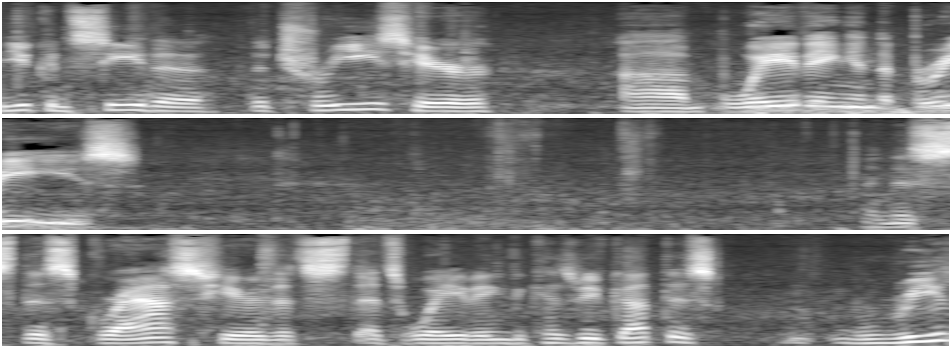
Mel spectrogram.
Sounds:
speech

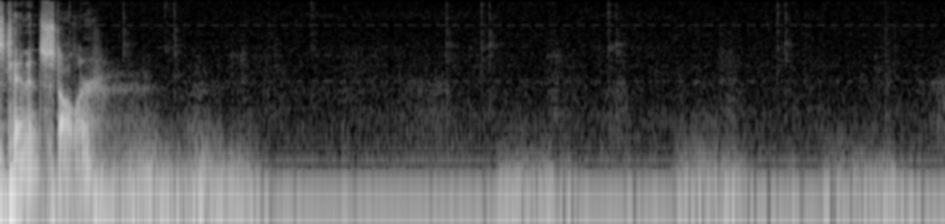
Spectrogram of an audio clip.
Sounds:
speech

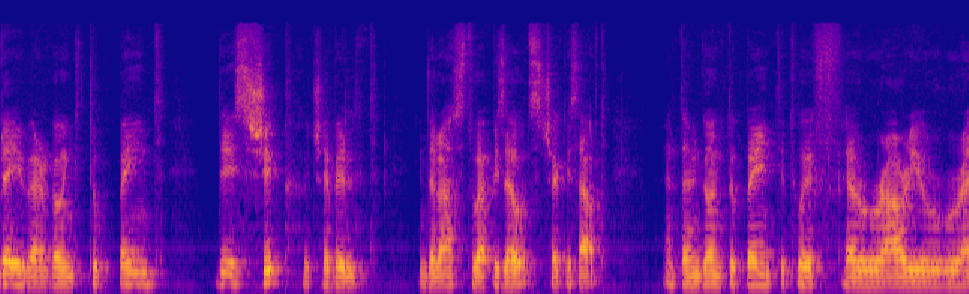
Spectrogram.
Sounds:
speech

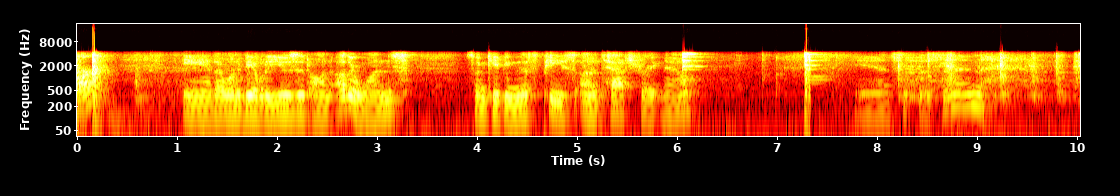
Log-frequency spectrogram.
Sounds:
speech

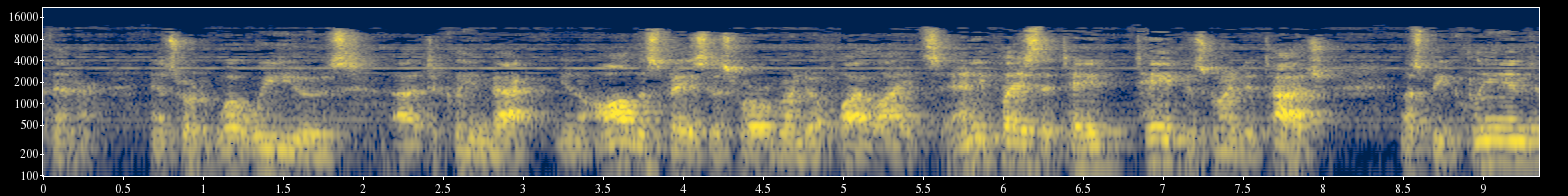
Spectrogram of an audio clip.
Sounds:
speech

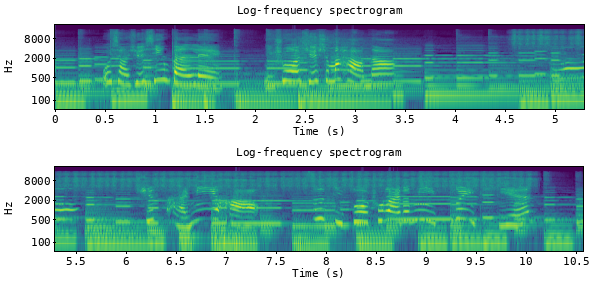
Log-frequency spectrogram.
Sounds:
music for children
speech
music

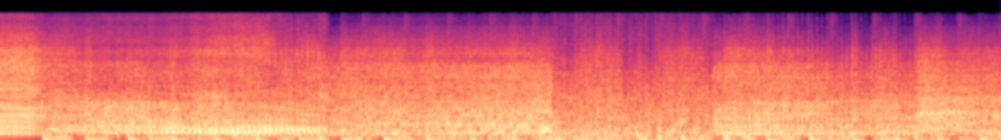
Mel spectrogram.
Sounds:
wind noise (microphone)
wind

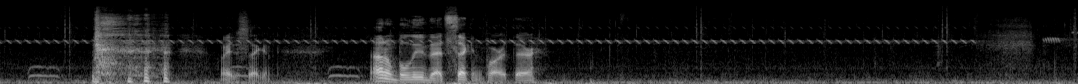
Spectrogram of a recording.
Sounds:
speech

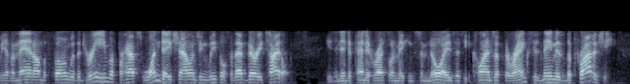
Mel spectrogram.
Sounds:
speech

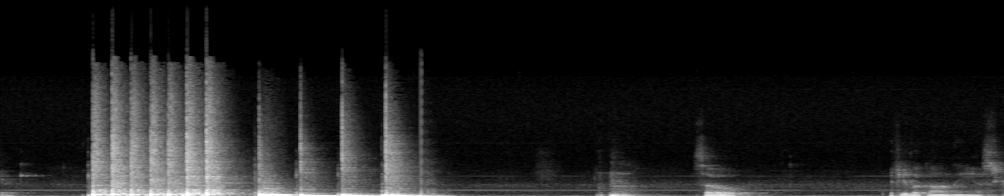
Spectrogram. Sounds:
bass drum
inside a small room
music
musical instrument
speech
drum kit
drum

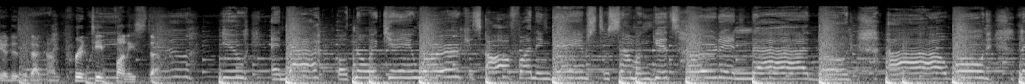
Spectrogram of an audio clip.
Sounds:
music
speech

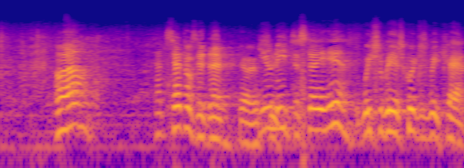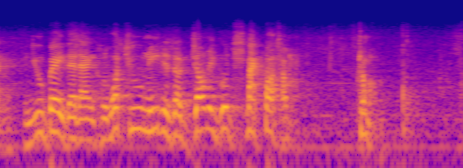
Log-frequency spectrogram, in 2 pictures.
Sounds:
speech

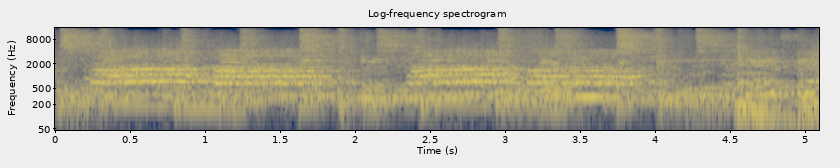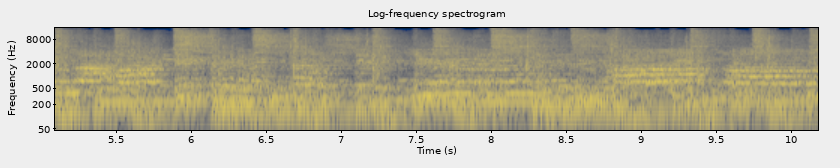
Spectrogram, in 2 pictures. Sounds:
music

